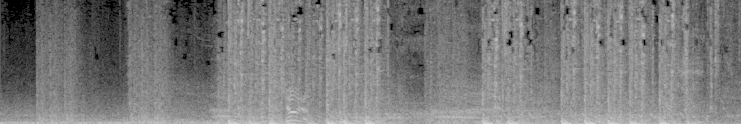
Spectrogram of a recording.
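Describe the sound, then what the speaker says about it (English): Heavy gunfire in Mass Effect Legendary Edition: rapid, close bursts of weapon shots repeat in clusters, with quieter pauses between them. A voice speaks briefly in the opening seconds. "We're almost to the Normandy. I've got Lieutenant Vega with me, but we're taking heavy fire."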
